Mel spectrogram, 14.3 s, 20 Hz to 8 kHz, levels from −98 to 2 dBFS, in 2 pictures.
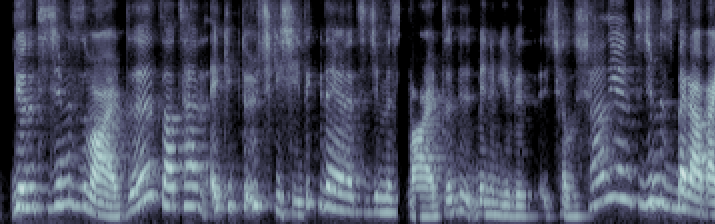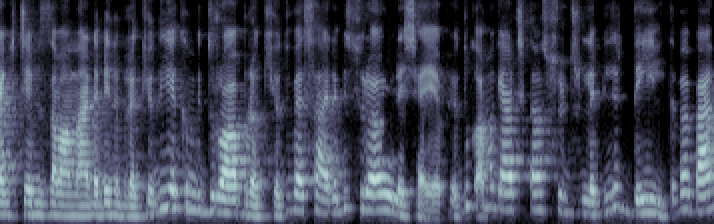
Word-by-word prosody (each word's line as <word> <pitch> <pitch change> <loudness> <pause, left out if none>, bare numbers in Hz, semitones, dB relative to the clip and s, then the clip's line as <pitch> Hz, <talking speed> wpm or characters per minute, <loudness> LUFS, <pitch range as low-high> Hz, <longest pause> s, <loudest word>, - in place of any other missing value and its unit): yöneticimiz 260 +2 +3
vardı. 135 - +3 0.2
Zaten 265 -1 0
ekipte 270 +8 -4
3 285 0 0
kişiydik, 195 - -3
bir 275 - -11
de 265 - +3
yöneticimiz 195 -4 +2
vardı 130 +9 -1
bi 210 - -9
benim 160 -2 -6
gibi, 140 -1 -8
iii, 135 - -14
çalışan. 135 - -6
Yöneticimiz 315 -7 -2
beraber 180 -8 +7
gideceğimiz 160 -1 -3
zamanlarda 145 -1 +1
beni 155 -3 -3
bırakıyordu. 140 - -5
Yakın 240 -2 -3
bir 210 -3 -12
durağa 180 -3 +4
bırakıyordu 140 +2 -5
vs. 205 -1 +6 0.3
bir - - -11
süre 230 -3 +4
öyle 210 -7 +3
şey 155 - -4
yapıyorduk 320 - -10
ama 260 -5 -3
gerçekten 220 -1 0
sürdürülebilir 200 0 -5
değildi 175 -3 -5
ve 225 0 -3
ben 205 +2 +5
200 Hz, 155 wpm, -25 LUFS, 160-255 Hz, 0.3 s, beraber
